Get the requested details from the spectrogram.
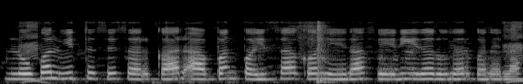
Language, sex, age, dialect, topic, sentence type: Bhojpuri, female, 60-100, Western, banking, statement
